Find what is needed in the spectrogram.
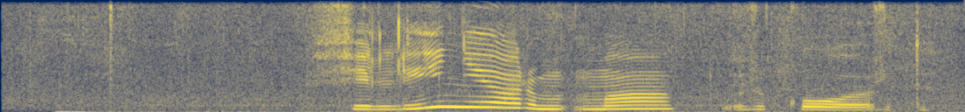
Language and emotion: Russian, neutral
